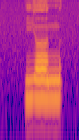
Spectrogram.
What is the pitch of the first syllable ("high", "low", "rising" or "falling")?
high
